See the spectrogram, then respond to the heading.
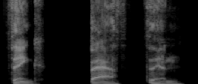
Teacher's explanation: Put the tip of the tongue gently between the upper and lower front teeth. Blow air out without voice.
